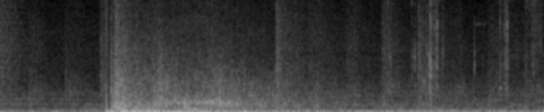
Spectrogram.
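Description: A sniper rifle shot fires in the turn-based strategy game XCOM: Enemy Unknown: one loud, sharp report that rings out and decays into a lingering rumble over a couple of seconds.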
